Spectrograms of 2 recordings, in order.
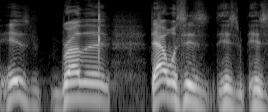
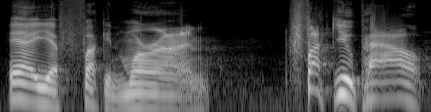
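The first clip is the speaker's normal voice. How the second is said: Daryl's moron insult; much slower than usual. Retold or imitated. Comic imitates Daryl's signature insult, slow sneering. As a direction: savour the insult like pouring acid. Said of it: "the way he would say moron".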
